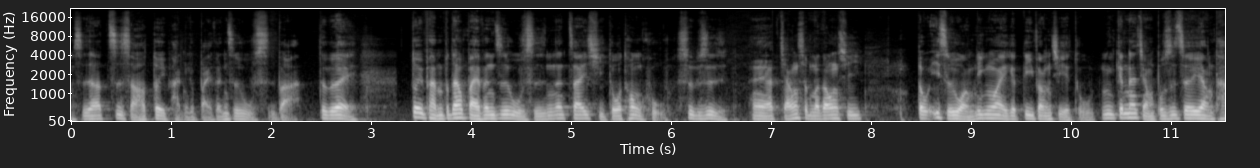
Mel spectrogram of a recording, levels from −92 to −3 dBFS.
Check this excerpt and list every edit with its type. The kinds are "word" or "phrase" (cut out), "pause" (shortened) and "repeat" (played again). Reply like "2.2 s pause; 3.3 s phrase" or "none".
3.2 s pause; 8.4 s pause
